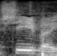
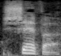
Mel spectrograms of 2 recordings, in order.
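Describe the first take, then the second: First: The first vowel sounds like 'ee'. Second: The first vowel sounds like 'eh'. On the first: The speaker calls it wrong. "not an I" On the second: The speaker calls it right. "With an E, not an I"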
